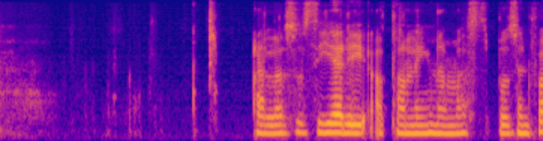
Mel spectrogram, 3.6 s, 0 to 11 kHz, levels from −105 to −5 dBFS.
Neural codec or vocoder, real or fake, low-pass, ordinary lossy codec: vocoder, 22.05 kHz, 80 mel bands, HiFi-GAN; fake; none; none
